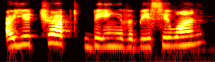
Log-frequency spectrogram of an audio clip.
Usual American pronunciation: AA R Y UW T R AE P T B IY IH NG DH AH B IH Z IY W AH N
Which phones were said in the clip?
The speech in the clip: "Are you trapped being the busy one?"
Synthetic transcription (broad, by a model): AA R Y UW T R AE P T B IY IH NG DH AH B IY S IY W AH N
